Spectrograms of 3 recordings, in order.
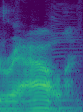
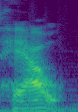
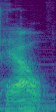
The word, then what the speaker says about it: real: And I just thought, yeah, it's a real. But then she said, no, it's pronounced real.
